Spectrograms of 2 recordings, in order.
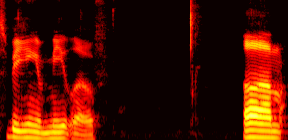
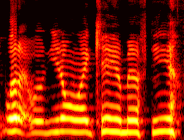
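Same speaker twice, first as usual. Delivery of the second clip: put-on shocked goth kid; 11 semitones higher than usual. Goth kid can't believe Dracula dislikes his bands, high shocked voice. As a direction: squeak out the betrayal. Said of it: "He's like".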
